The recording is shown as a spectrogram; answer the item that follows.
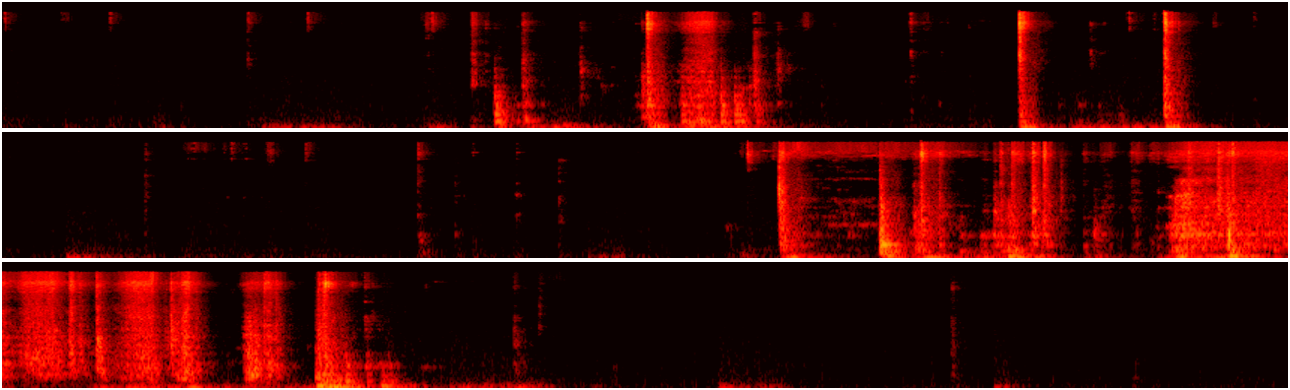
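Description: Plastic clicks, knocks and scraping from a flat-screen monitor's casing and parts being handled as it is taken apart. There are a few scattered sharp clicks in the first six seconds, then a denser run of handling noise from about ten to fifteen seconds in.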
